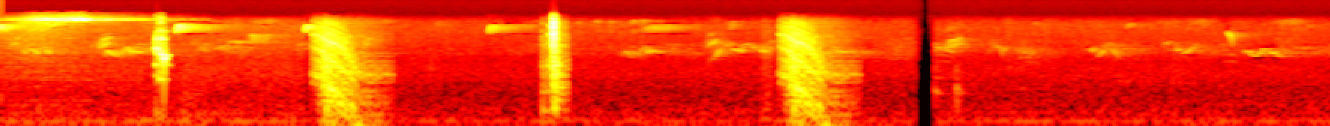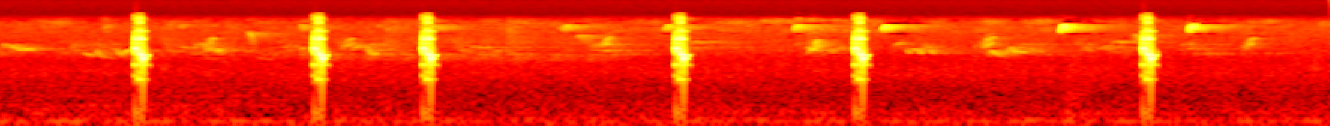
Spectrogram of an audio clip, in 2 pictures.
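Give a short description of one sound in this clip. Short sharp game clicks sound now and then.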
